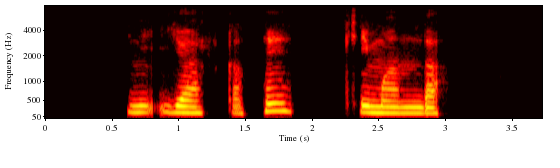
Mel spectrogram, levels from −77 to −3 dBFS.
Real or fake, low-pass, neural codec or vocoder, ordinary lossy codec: real; 7.2 kHz; none; Opus, 16 kbps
